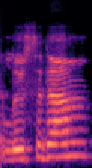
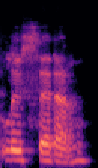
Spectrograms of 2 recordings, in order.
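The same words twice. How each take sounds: First: "lucidum" stressed on the first syllable, LOO-sih-dum; "lucidum" as LOO-suh-dum, front-stressed; alternative pronunciation of lucidum. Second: "lucidum" stressed on the middle syllable, loo-SID-um; common pronunciation of lucidum. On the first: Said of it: "You may hear other people pronounce it". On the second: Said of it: "but most people pronounce it lucidum". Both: Shown as a demonstration.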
